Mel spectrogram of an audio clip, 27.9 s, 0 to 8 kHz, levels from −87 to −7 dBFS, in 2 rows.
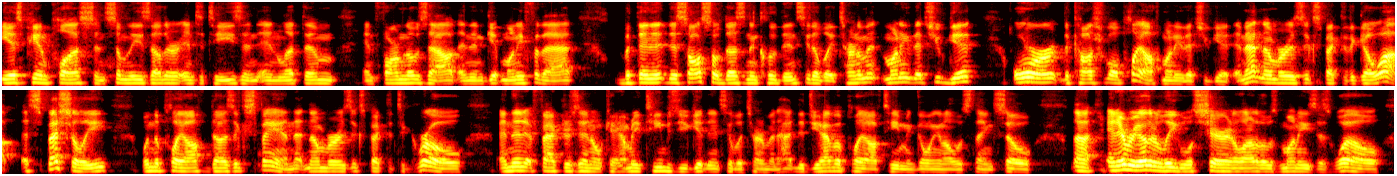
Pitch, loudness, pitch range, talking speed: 120 Hz, -22 LUFS, 110-130 Hz, 235 wpm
